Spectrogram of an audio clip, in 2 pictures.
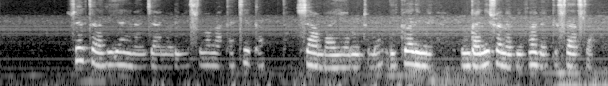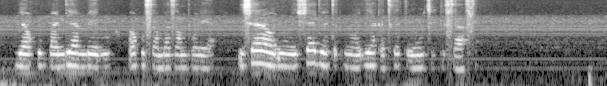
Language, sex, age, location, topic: Swahili, female, 18-24, Dar es Salaam, agriculture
